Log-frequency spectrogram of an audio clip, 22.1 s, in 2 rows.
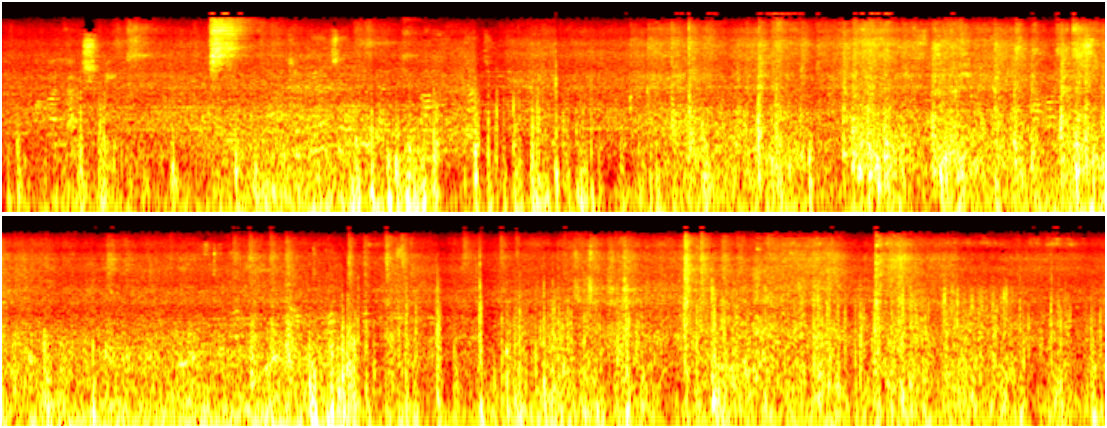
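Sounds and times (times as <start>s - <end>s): train wheels rumbling on track: 0.0s - 22.0s
wheels clacking over rail joints: 6.3s - 20.5s.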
